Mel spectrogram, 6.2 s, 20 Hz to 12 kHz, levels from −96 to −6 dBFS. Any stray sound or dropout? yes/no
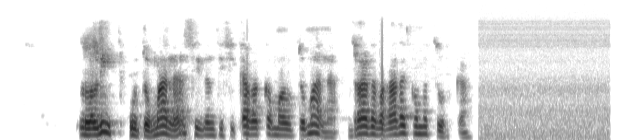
no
